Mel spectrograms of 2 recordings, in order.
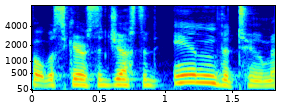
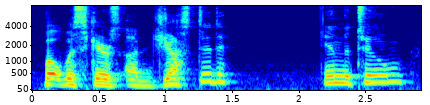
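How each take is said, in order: First: The stress is on the word in. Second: The stress is on the word adjusted.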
